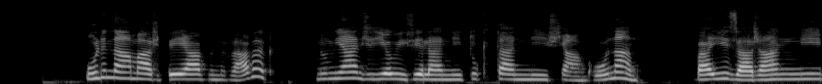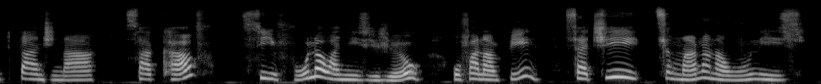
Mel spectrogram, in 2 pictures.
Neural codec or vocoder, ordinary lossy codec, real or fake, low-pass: codec, 44.1 kHz, 3.4 kbps, Pupu-Codec; Opus, 64 kbps; fake; 14.4 kHz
